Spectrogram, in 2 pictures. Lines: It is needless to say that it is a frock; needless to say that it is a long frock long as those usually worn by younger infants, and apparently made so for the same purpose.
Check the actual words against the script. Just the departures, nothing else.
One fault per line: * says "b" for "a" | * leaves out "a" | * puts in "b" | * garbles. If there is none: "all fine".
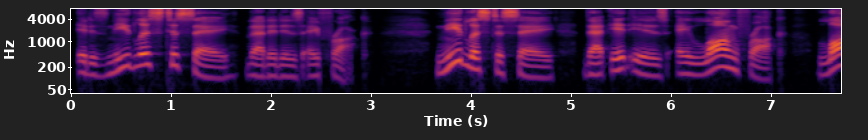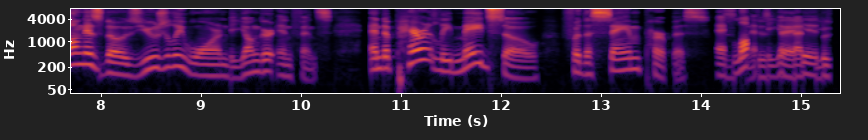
* leaves out "by"
* garbles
